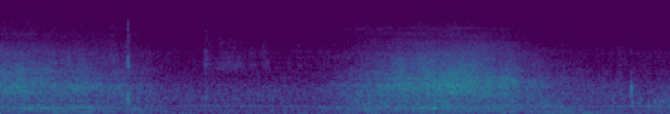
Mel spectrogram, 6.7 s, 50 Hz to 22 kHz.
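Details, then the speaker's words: Accurascale Class 60 model locomotive after oiling the axle bearings and reseating a derailed middle wheel: soft even motor hum rising and fading as it passes, no squeak left; the squeak seems completely fixed. "Okay, so that seems to have fixed it completely now."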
